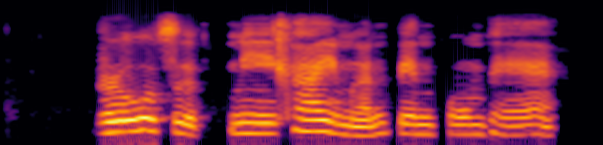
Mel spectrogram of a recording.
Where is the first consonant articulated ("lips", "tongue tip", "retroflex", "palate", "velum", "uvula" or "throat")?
tongue tip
